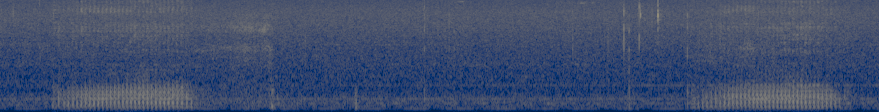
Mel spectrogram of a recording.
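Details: Pug sleeping on a person: two long, buzzing, fluttering snores about six seconds apart with quiet breathing between; snoring.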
